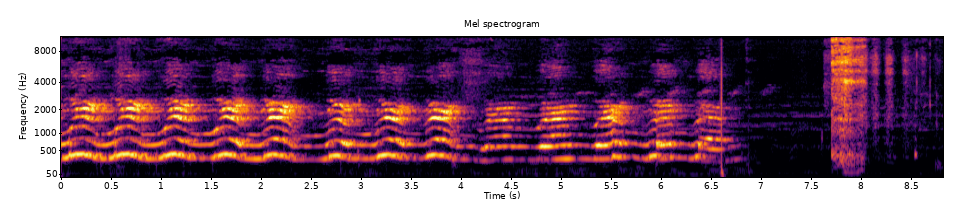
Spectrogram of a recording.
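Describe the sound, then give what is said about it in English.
A dog in Germany howls in a long wavering wail, imitating the siren of an emergency vehicle, its pitch rising and falling for about six seconds, then stops, followed by a brief click and a short rustling burst. “Okay, so this dog in Germany hears the siren of an emergency vehicle and then does a pretty good job of imitating it.”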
